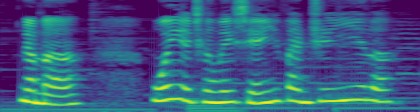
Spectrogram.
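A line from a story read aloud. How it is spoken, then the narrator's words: Smiling. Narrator (Chinese): 江离子面带微笑的说道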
